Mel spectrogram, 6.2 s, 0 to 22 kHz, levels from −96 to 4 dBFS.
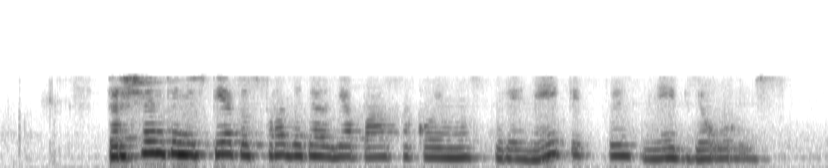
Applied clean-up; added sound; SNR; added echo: neural separator model SepFormer DNS4.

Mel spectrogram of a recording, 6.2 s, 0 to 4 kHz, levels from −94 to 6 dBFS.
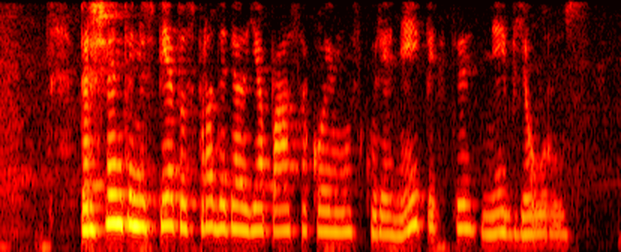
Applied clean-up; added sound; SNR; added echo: none; none; none; none.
